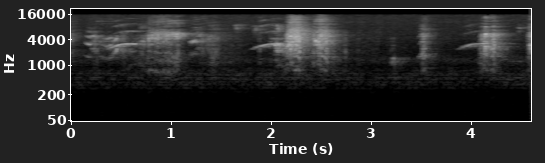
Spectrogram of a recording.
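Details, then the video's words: Superb lyrebird, an Australian forest mimic, producing rising whistled slurs between noisy rushing bursts, with a low hum in the background. "Lyre Bird ,Lyrebird Mimic sounds"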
